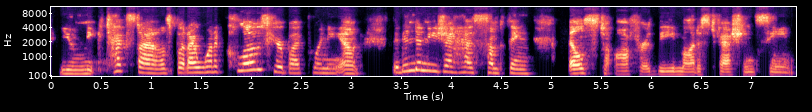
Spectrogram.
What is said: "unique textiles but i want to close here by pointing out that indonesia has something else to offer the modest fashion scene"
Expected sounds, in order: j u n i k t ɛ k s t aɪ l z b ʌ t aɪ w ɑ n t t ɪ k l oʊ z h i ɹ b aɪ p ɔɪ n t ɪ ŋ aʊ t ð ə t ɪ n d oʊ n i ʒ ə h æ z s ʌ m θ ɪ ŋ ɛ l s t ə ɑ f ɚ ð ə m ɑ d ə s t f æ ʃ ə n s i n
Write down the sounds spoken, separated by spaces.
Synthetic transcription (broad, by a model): j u n i k t ɛ k s t aɪ l z b ʌ t aɪ w ɑ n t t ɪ k l oʊ z h i ɹ b aɪ p ɔɪ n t ɪ ŋ aʊ t ð ə t ɪ n d oʊ n i ʒ ə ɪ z s ʌ m θ ɪ ŋ ɛ l s t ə ɑ f ɚ ð ə m ɑ d ə s t f æ ʃ ə n s i n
